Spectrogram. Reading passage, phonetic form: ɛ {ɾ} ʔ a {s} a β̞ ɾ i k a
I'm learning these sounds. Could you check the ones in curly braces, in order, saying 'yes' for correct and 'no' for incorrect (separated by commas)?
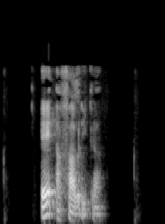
no, no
